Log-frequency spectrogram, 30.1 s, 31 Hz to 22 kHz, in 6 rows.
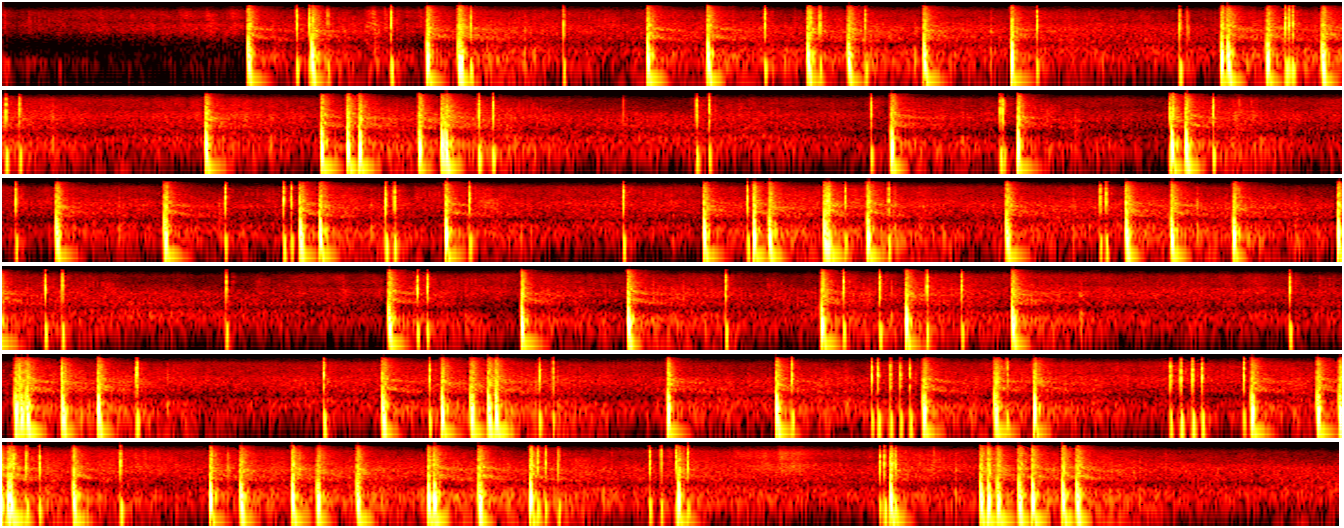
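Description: Nydia 16-shot consumer fireworks battery firing: launch thumps and sharp crackling pops come in loud clusters about every second, one after another with little let-up.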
